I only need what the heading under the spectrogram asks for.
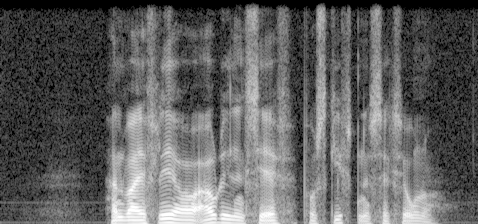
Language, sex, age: Danish, male, 49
